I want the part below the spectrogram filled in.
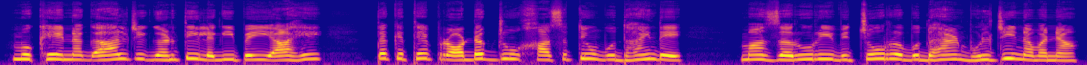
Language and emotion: Sindhi, fearful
